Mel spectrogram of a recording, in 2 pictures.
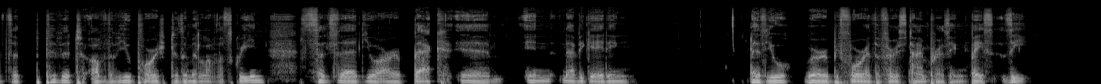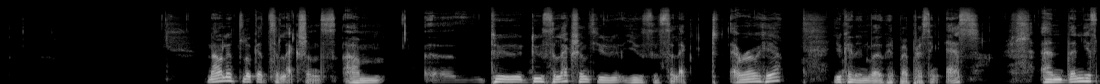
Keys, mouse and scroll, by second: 0.4 alt+middle click, 1.2 alt+right click, 2.2 alt+middle click, 3.5 alt+click, 5.1 alt+middle click, 5.7-8.1 alt+drag, 8.1 alt+middle click, 8.8-10.4 alt+drag, 20.3 s.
